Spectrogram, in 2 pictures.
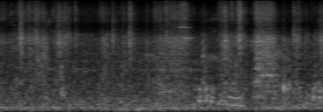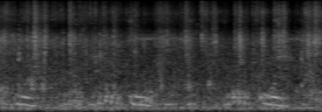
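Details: Pigeons kept on a house rooftop, shown feeding, give soft, low, rolling coos, repeated over a steady background hiss; pigeon.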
